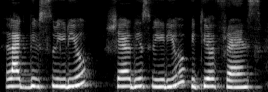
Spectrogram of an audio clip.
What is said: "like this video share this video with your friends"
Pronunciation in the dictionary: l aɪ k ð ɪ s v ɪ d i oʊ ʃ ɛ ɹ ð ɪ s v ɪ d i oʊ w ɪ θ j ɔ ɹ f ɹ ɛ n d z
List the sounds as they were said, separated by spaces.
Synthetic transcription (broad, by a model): l aɪ k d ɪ s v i d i oʊ ʃ ɛ ɹ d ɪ s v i d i oʊ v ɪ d j ɔ ɹ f ɹ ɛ n d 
